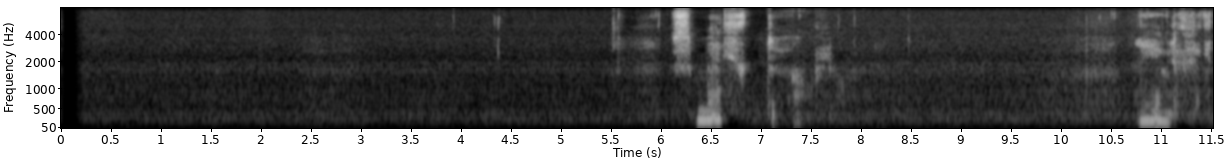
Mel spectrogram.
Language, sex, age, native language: Icelandic, female, 70-79, Icelandic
